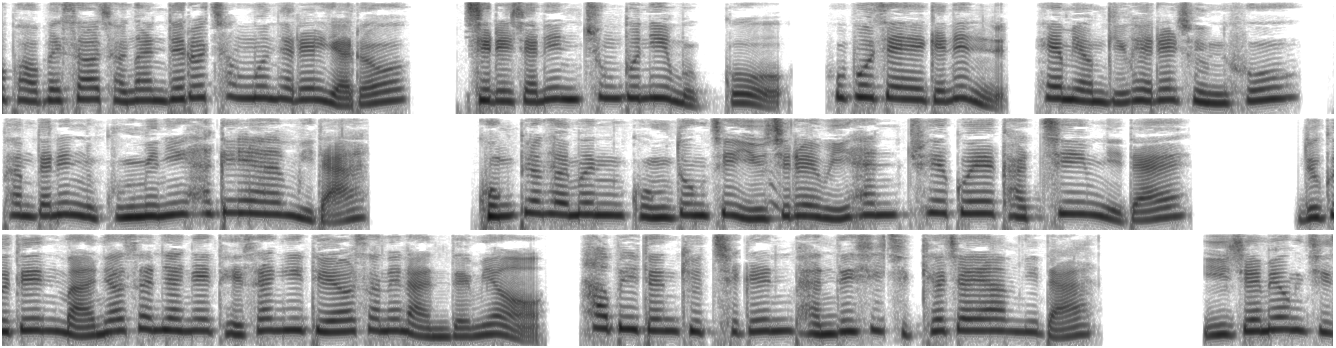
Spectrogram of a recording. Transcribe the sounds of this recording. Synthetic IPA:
pʌbe̞sʰʌt͡ɕʌŋandeɾot͡ɕʰʌŋmunɦe̞ɾɯɭjʌɾʌ | t͡ɕiɾid͡ʑanint͡ɕʰuŋbuɲimuk̚k͈o | ɸubod͡ʑaeɡe̞nɯnhe̞mjʌŋɡiwe̞ɾɯɭt͡ɕonhupʰamdanɯnkuŋmiɲihaɡe̞jahamɲida̰ | koŋpʰjʌŋɦamɯnkoŋdoŋd͡ʑijud͡ʑiɾɯɭɥiɦant͡ɕʰwe̞ɡoe̞kat͡ɕʰiːmɲida | nuɡudɯnmaɲʌsʰʌɲaŋe̞te̞sʰaŋidwe̞ʌsʰʌnɯnande̞mjʌ | habidɯŋkjot͡ɕʰeɡɯnpandɯɕʰit͡ɕikʰjʌd͡ʑʌjahamɲida | id͡ʑe̞mjʌŋt͡ɕi

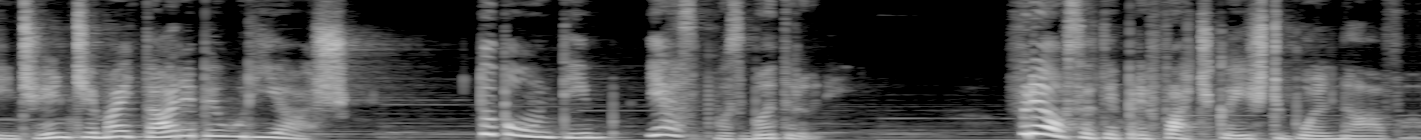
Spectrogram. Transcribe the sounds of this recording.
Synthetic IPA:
int͡ʃe̞nt̪̚t͡ʃe̞majt̪aɾe̞pe̞uɾiaʃ | d̪̥upəunt̪impjeaspusbət̪ɾɨ̰ne | v̥ɾeawsət̪e̞pɾe̞fat͡ʃʲkəje̞ʃt̪ʲbo̞lnavə

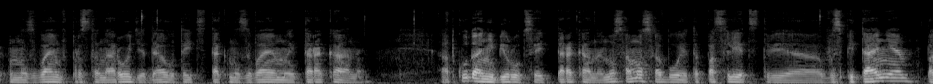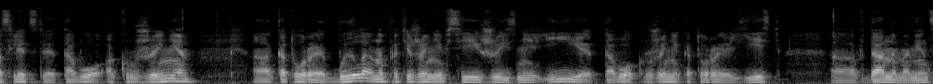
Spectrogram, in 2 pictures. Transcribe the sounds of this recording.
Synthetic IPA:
akmɨnəzɨvajɪmfpɾəst̪ənɐɾo̞dʲɪd̪avo̞t̪ɛtʲɪ̥t̪aknəzɨvajɪmɨjət̪əɾɐkanɨ | ɐt̪kud̪əɐnʲibʲɪɾut̪səɛtʲɪ̥t̪əɾɐkanɨno̞sɐmo̞sɐbo̞jɛt̪əpɐsʲlʲe̞t̪st̪vʲɪjəvəspʲɪt̪anʲɪjəpɐsʲlʲe̞t̪st̪vʲɪjət̪ɐvo̞ʔɐkɾʊʐɛnʲɪjə | kɐt̪o̞ɾəjəbɨlˠənəpɾətʲɪʐɛnʲɪɪfsʲejʐɨzʲnʲɪit̪ɐvo̞ɐkɾʊʐɛnʲɪjəkɐt̪o̞ɾɨjəjesʲtʲː | vd̪anːɨjmɐmʲe̞nt̪

